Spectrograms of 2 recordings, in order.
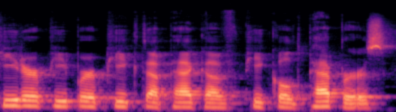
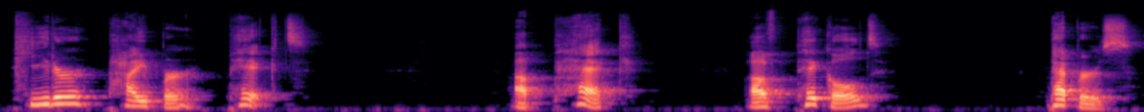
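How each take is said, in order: First: It is said with a Spanish accent. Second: It is said with a standard English accent.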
